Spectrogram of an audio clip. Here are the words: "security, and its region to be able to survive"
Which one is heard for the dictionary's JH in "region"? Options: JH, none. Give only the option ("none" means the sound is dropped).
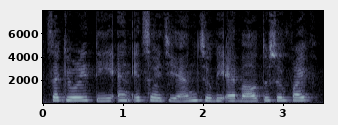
none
